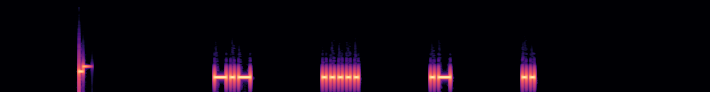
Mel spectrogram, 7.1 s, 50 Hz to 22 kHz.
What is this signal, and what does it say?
Morse code, heard as a keyed tone, about 29 wpm, spaced as for 10 wpm, 700 Hz. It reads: K5AI
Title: USA Call Signs - 4 Characters - 6x Character Spacing - 30wpm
